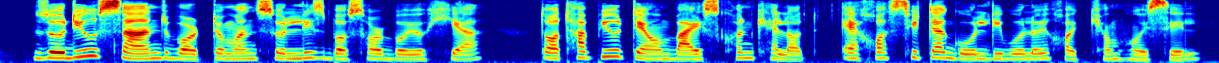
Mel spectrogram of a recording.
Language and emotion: Assamese, neutral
